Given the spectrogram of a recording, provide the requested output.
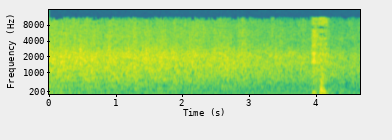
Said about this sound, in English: Clapping is free, I've told you. It's free. You don't pay anything.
